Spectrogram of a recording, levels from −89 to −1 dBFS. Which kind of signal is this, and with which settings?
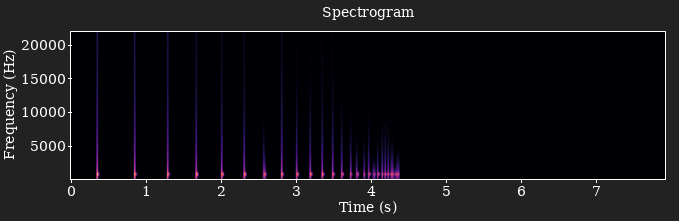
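bouncing ball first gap 0.50 s, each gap 0.88, 823 Hz, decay 26 ms -1.5 dBFS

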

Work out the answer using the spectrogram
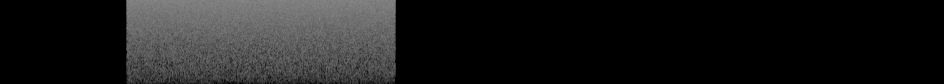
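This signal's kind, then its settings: noise blue, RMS -17 dBFS 2.68 s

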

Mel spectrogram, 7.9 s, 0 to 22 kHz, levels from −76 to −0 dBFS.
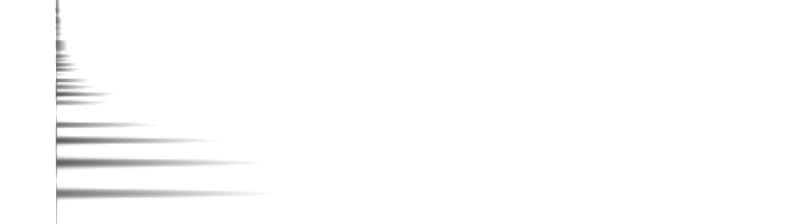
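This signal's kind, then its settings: plucked string C#5, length 2.52 s, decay 3.17 s, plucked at 0.2, medium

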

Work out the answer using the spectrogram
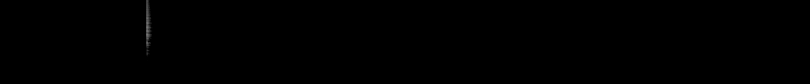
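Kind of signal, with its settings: closed hi-hat, high-pass 4100 Hz, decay 0.08 s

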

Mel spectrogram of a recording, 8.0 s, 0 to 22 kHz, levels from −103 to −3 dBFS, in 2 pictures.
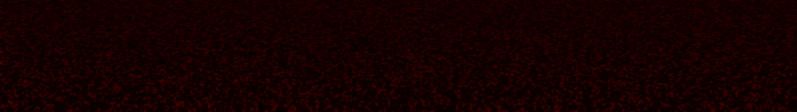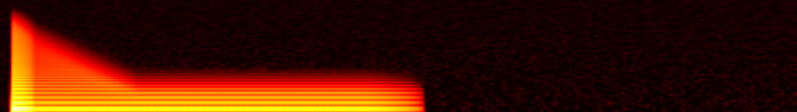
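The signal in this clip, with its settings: synth note square E2 24 dB/oct, low-pass 600 Hz, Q 1, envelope 4 oct, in 0.63 s, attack 4 ms, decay 0.11 s, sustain -20 dB, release 0.28 s, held 1.78 s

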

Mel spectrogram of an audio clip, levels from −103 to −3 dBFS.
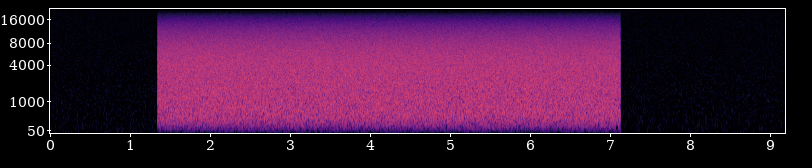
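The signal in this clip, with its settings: noise band 330–5900 Hz, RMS -36.5 dBFS 5.78 s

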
